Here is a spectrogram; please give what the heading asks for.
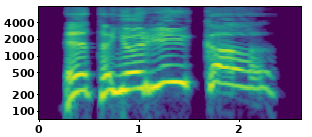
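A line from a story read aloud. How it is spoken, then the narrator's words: Distant shout. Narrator (Russian): закричал Станислав где-то далеко-далеко от меня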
